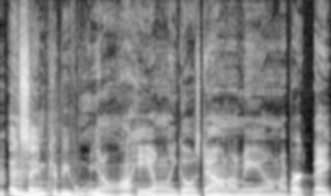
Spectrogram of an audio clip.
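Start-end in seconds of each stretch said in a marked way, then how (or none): 1.2-3.3 strong, put-on Southern drawl. Imitating what some people say: imitating a Southern accent. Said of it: "Why are they both very Southern?".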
